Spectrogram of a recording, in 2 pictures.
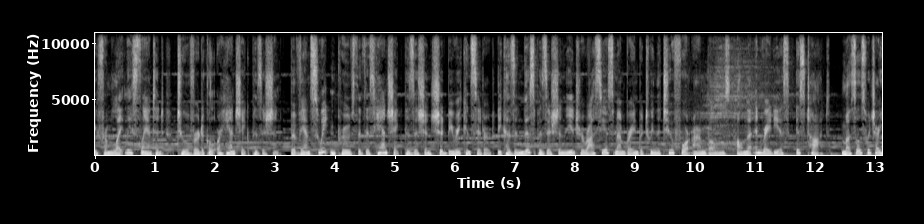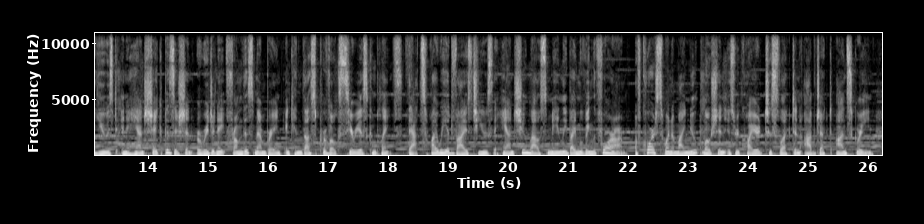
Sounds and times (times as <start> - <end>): Music: 0.0 - 26.2
Speech: 0.0 - 26.2.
